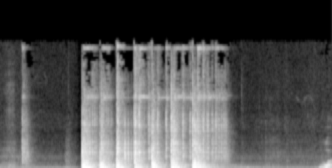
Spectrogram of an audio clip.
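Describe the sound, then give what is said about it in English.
A quick run of about seven sharp, loud knocks on a door, rattling and slightly metallic, over a low steady hum, with no one speaking. “What is that? Somebody at the door.”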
